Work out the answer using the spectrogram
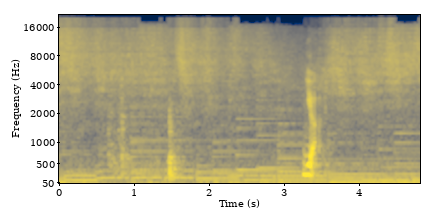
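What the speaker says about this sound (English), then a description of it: "Gonna add a little butter to our pan first to cook that steak" Butter sizzling in a hot pan ahead of cooking steak, a steady soft fry with a couple of brief clanks and stirs, and a short spoken word.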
